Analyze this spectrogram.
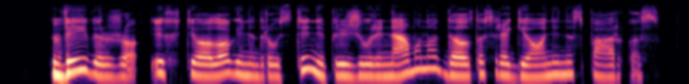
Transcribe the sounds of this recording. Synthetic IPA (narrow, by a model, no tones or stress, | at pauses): ʋʲɛɪʋʲɪɾʒo̰ːɪxt̪ʲɛɔlˠɔɡʲɪnʲiːd̪ɾɒʊsʲt̪ʲɪnʲɪpʲɾʲɪʒʲuːɾʲɪnʲæːmonoːd̪ʲɛlˠt̪ɐsɾʲɛɡʲɪjɔnʲɪnʲɪspɑˑɾkɐ̰s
